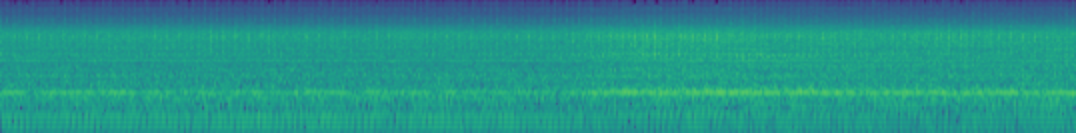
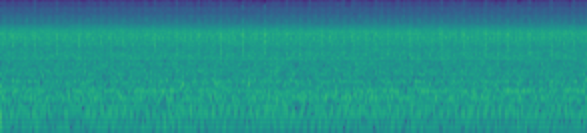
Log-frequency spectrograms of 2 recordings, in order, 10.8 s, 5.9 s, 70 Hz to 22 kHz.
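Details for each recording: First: Rover 25 1.4 petrol, cold start idle with faint uneven stumble, slight misfire; engine ticking is normal hydraulic tappets when cold, no idle change under full electrical load; cause was faulty lambda (O2) sensor, fixed by replacing it. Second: Rover 25 1.4 petrol cold start, normal steady idle with light quick ticking from hydraulic tappets, normal at cold temperature; later slight misfire traced to faulty lambda (O2) sensor.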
